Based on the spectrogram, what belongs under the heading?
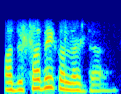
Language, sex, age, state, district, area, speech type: Nepali, female, 18-30, West Bengal, Kalimpong, rural, conversation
